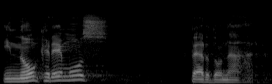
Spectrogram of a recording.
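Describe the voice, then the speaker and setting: A male pastor preaching a sermon with emphatic swings from loud to hushed, acting out the voices of people he quotes. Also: medium pitch, big pitch swings, takes it slowly, vocal fry. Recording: long reverb of a large church hall.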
